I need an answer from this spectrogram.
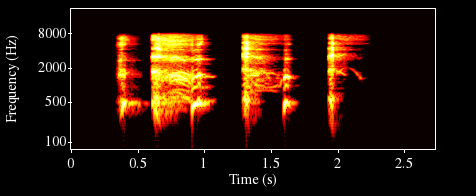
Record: three_cough_length: 2.7 s
three_cough_amplitude: 28831
three_cough_signal_mean_std_ratio: 0.41
survey_phase: beta (2021-08-13 to 2022-03-07)
age: 45-64
gender: Female
wearing_mask: 'No'
symptom_change_to_sense_of_smell_or_taste: true
symptom_onset: 12 days
smoker_status: Never smoked
respiratory_condition_asthma: false
respiratory_condition_other: false
recruitment_source: REACT
submission_delay: 1 day
covid_test_result: Negative
covid_test_method: RT-qPCR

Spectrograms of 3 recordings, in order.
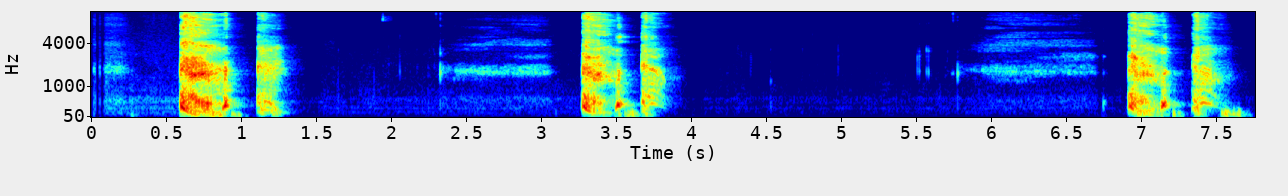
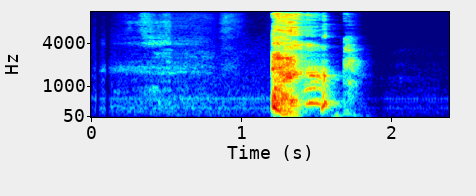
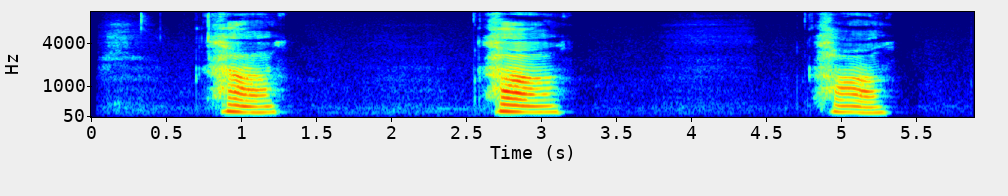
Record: three_cough_length: 7.8 s
three_cough_amplitude: 29204
three_cough_signal_mean_std_ratio: 0.26
cough_length: 2.4 s
cough_amplitude: 31663
cough_signal_mean_std_ratio: 0.27
exhalation_length: 5.9 s
exhalation_amplitude: 13434
exhalation_signal_mean_std_ratio: 0.3
survey_phase: beta (2021-08-13 to 2022-03-07)
age: 18-44
gender: Female
wearing_mask: 'No'
symptom_cough_any: true
symptom_runny_or_blocked_nose: true
symptom_shortness_of_breath: true
symptom_sore_throat: true
symptom_fatigue: true
symptom_fever_high_temperature: true
symptom_headache: true
symptom_onset: 5 days
smoker_status: Never smoked
respiratory_condition_asthma: false
respiratory_condition_other: false
recruitment_source: Test and Trace
submission_delay: 2 days
covid_test_method: RT-qPCR
covid_ct_value: 29.1
covid_ct_gene: ORF1ab gene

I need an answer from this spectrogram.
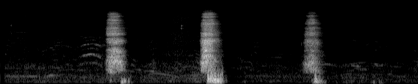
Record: exhalation_length: 4.2 s
exhalation_amplitude: 28540
exhalation_signal_mean_std_ratio: 0.28
survey_phase: beta (2021-08-13 to 2022-03-07)
age: 18-44
gender: Female
wearing_mask: 'No'
symptom_none: true
smoker_status: Ex-smoker
respiratory_condition_asthma: false
respiratory_condition_other: false
recruitment_source: REACT
submission_delay: 1 day
covid_test_result: Negative
covid_test_method: RT-qPCR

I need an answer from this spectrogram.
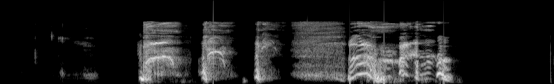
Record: cough_length: 5.5 s
cough_amplitude: 31808
cough_signal_mean_std_ratio: 0.48
survey_phase: beta (2021-08-13 to 2022-03-07)
age: 45-64
gender: Male
wearing_mask: 'No'
symptom_cough_any: true
symptom_runny_or_blocked_nose: true
symptom_fatigue: true
symptom_fever_high_temperature: true
symptom_headache: true
symptom_change_to_sense_of_smell_or_taste: true
symptom_onset: 6 days
smoker_status: Never smoked
respiratory_condition_asthma: false
respiratory_condition_other: false
recruitment_source: Test and Trace
submission_delay: 1 day
covid_test_result: Positive
covid_test_method: RT-qPCR
covid_ct_value: 15.1
covid_ct_gene: ORF1ab gene
covid_ct_mean: 15.4
covid_viral_load: 8900000 copies/ml
covid_viral_load_category: High viral load (>1M copies/ml)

